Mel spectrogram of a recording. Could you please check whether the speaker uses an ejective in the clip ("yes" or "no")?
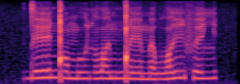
no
